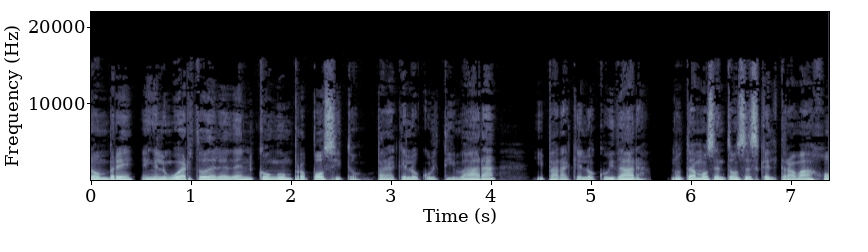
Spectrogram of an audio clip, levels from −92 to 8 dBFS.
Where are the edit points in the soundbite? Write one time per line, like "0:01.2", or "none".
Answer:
0:02.8

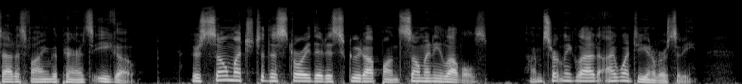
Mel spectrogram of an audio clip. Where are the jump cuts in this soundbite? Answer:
0:05.2

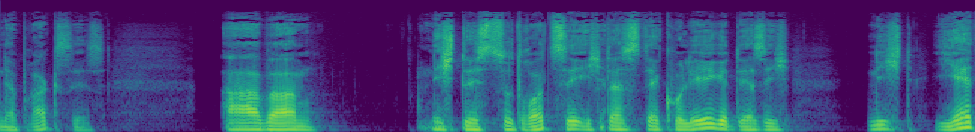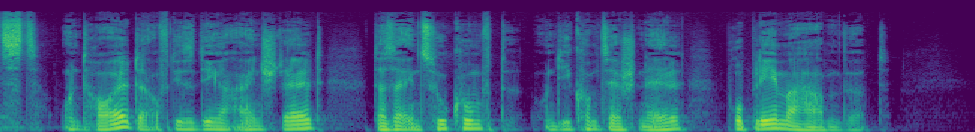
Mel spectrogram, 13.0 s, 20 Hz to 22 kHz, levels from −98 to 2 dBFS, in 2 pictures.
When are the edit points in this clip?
0:04.0

